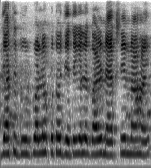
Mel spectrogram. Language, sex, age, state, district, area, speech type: Bengali, female, 18-30, West Bengal, Uttar Dinajpur, urban, spontaneous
